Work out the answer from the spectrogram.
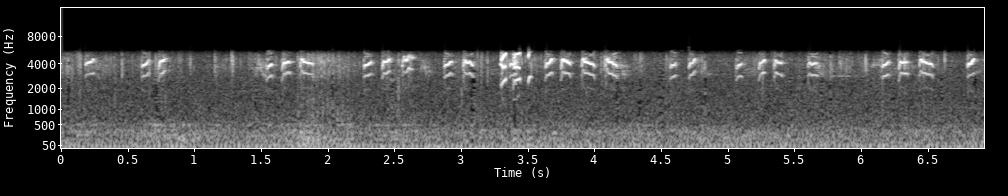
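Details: Great tit chicks wanting to be fed on 2 June 2022 give rapid, high, thin begging notes in busy overlapping bursts, with a soft rustle and flutter beneath.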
